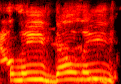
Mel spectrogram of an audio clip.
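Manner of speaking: high, loud, slow hammed-up begging; mock cry to stay; mock pleading. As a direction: join in with comic desperation. Listener joins mock plea.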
